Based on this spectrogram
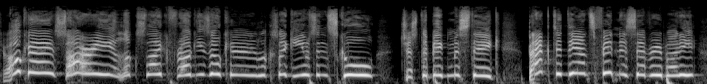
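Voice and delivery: very high, hurried chirpy apology; flustered mother frogs. Acted. Mothers leave for dance fitness, flustered and squeaky. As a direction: squeak sorry and hurry off.

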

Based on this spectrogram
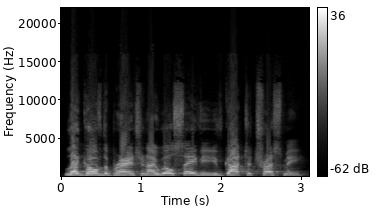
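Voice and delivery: a voice from heaven calling; voice from above. Acted. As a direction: call down to him with authority. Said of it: "And he hears a voice".

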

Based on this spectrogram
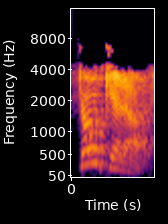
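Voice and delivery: high, firm order; commanding. A narrator's reading. Rabbi stopping the youth from leaving, commanding. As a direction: stop him before he rises. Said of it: "he commanded".

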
